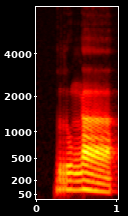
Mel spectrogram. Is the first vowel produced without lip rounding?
no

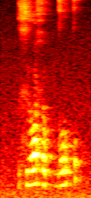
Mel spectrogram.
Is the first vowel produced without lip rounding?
no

